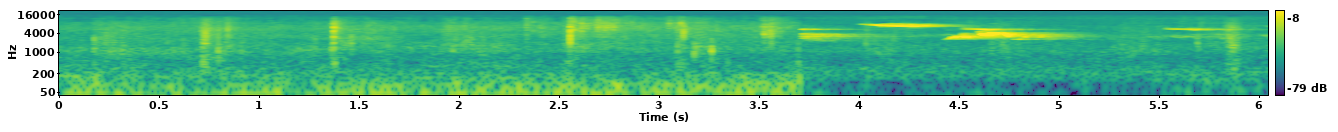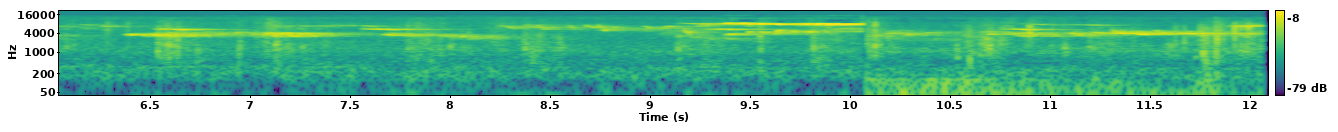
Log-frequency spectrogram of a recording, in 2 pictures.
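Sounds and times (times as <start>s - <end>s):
songbirds singing: 3.8s - 12.0s.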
